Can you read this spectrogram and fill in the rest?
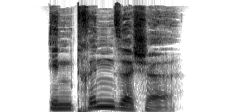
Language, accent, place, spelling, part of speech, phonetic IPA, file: German, Germany, Berlin, intrinsische, adjective, [ɪnˈtʁɪnzɪʃə], De-intrinsische.ogg
- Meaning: inflection of intrinsisch: 1. strong/mixed nominative/accusative feminine singular 2. strong nominative/accusative plural 3. weak nominative all-gender singular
